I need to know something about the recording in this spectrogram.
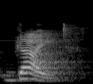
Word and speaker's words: guide: is silent letter u the rule says the letter u is not pronounced when it comes after the letter g and before a vowel in the word for example guide here u comes after g and u comes before the vowel i so it is not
